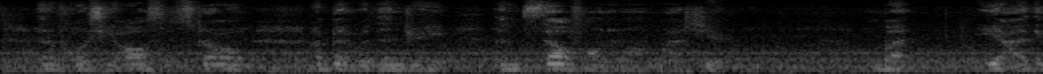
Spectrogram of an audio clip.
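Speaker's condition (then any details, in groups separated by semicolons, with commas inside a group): Cerebral palsy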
